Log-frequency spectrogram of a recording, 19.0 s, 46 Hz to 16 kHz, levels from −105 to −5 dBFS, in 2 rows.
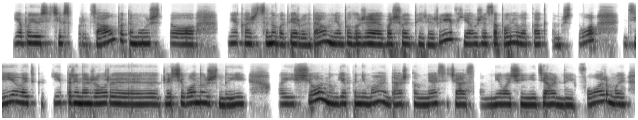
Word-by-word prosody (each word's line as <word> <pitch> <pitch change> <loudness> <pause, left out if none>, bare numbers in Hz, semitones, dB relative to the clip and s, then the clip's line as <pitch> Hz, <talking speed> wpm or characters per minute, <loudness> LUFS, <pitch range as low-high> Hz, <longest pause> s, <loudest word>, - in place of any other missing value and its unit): я 220 +1 -3
боюсь 220 -1 +1
идти 220 0 -1
в 215 - -1
спортзал, 200 - -2
потому 215 -8 +1
что, 200 -2 -1 0.5
мне 225 0 -3
кажется, 215 -1 -1
ну, 225 +1 +6
во-первых, 200 -2 0
да, 230 +6 +1
у - - 0
меня 210 -4 +3
был 200 0 -1
уже 205 -1 +4
большой 200 +1 +1
перерыв, 200 - -1
я 205 -2 -2
уже 210 0 -1
забыла, 210 +1 0
как 200 -1 -4
там 185 0 -9
что 200 +7 -3 0.4
делать, 225 +3 -1
какие 215 +2 -9
тренажёры, 220 -1 +4
э, 205 -1 0
для 205 0 0
чего 210 +2 +2
нужны. 210 -3 +2 0.5
А 205 - -8
ещё, 205 - +2
ну, 225 -5 +4
я 210 +1 0
понимаю, 215 +2 +1
да, 200 +1 -2
что 200 0 -4
у - - -1
меня 190 +3 0
сейчас 195 -2 -3
там 180 +1 -9
не 195 +2 0
очень 195 -1 +2
идеальные 185 -1 0
формы. 210 +2 -1
205 Hz, 145 wpm, -24 LUFS, 195-220 Hz, 0.5 s, ну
